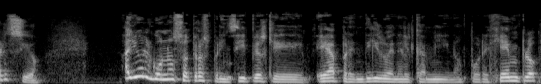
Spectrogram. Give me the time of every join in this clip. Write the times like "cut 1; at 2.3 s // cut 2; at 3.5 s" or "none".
cut 1; at 1.2 s // cut 2; at 2.7 s

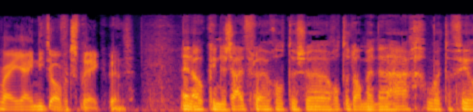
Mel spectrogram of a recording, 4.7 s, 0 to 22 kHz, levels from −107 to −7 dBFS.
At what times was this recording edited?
cut 1; at 1.8 s

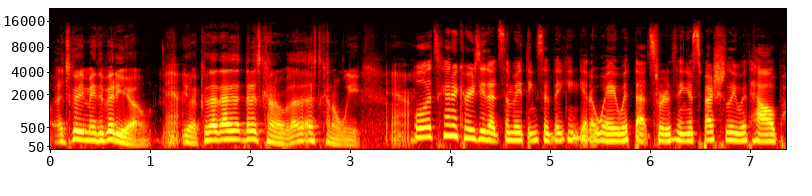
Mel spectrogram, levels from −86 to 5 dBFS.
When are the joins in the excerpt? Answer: none

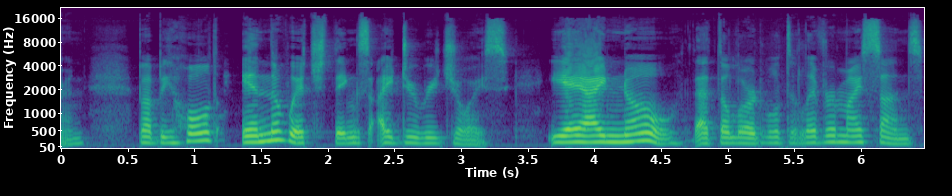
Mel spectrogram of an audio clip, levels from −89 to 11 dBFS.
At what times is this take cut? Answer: cut 1; at 1.2 s

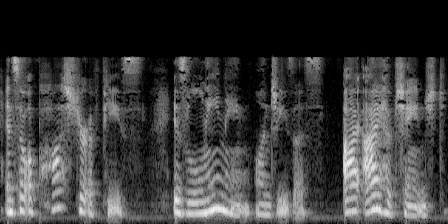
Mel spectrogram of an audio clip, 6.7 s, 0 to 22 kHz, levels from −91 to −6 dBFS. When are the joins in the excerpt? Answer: cut 1; at 5.1 s

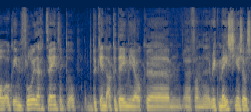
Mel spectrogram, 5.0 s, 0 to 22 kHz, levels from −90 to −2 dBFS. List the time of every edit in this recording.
cut 1; at 1.5 s

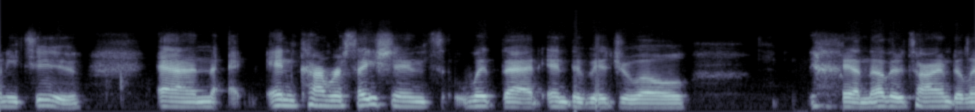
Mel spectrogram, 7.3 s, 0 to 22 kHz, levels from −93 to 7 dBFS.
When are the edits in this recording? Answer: cut 1; at 6.3 s

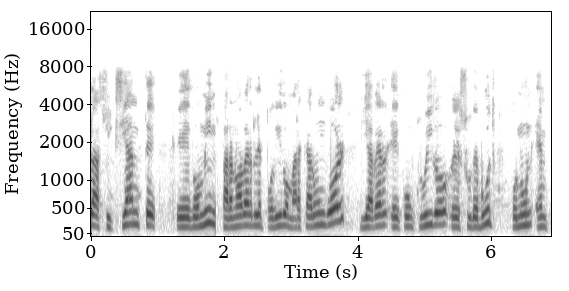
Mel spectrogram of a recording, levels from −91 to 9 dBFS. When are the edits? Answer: cut 1; at 1.9 s

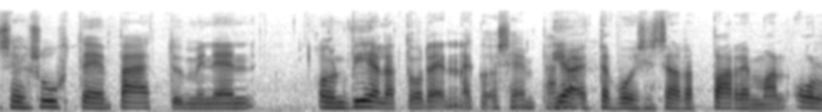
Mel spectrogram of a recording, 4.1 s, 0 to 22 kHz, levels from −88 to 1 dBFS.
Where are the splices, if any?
cut 1; at 2.8 s

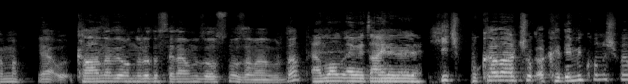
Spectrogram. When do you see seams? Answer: none

